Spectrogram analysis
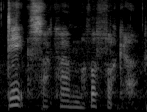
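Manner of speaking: high, very soft swearing; muttered cursing. Real, not acted. Player hearing screeching next door, hushed cursing. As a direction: curse under your breath, high and hushed.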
